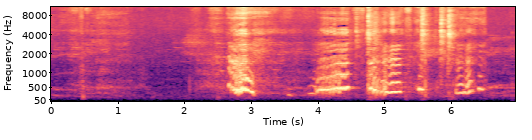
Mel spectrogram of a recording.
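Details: French Bulldog waking its owner makes a run of grumbling, talkative vocal bursts after a quiet start, several short rough moans and yelps clustered over the last few seconds.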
